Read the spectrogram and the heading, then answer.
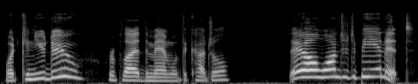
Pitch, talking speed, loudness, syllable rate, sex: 260 Hz, 245 wpm, -19 LUFS, 6.1 syllables/s, female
